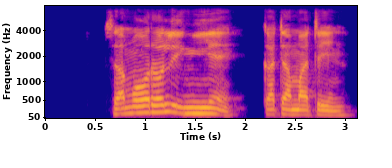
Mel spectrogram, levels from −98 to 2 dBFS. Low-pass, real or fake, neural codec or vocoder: 7.2 kHz; fake; codec, 16 kHz in and 24 kHz out, 2.2 kbps, FireRedTTS-2 codec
